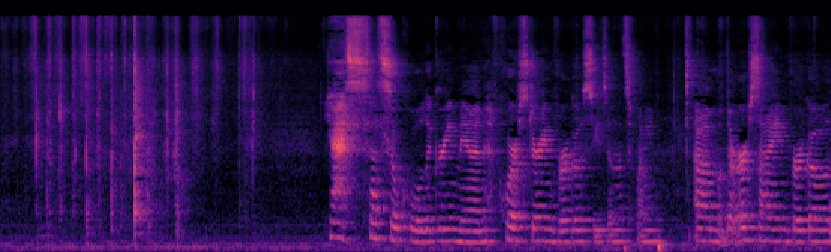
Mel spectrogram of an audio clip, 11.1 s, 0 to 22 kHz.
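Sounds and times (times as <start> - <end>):
papery taps and shuffles: 0.2 - 3.5
card snapping: 0.5 - 2.5
speech: 5.0 - 11.0.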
